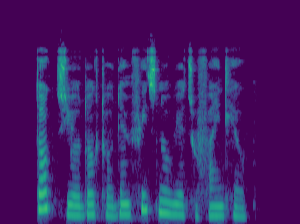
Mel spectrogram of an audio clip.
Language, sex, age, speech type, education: Nigerian Pidgin, female, 30-45, spontaneous, tertiary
